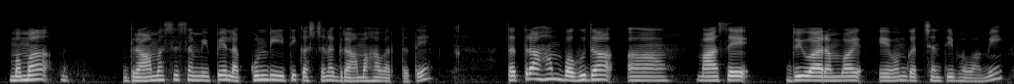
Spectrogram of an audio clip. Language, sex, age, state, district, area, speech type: Sanskrit, female, 18-30, Karnataka, Gadag, urban, spontaneous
